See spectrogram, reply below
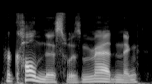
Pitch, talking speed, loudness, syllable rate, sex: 130 Hz, 160 wpm, -17 LUFS, 5.5 syllables/s, male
